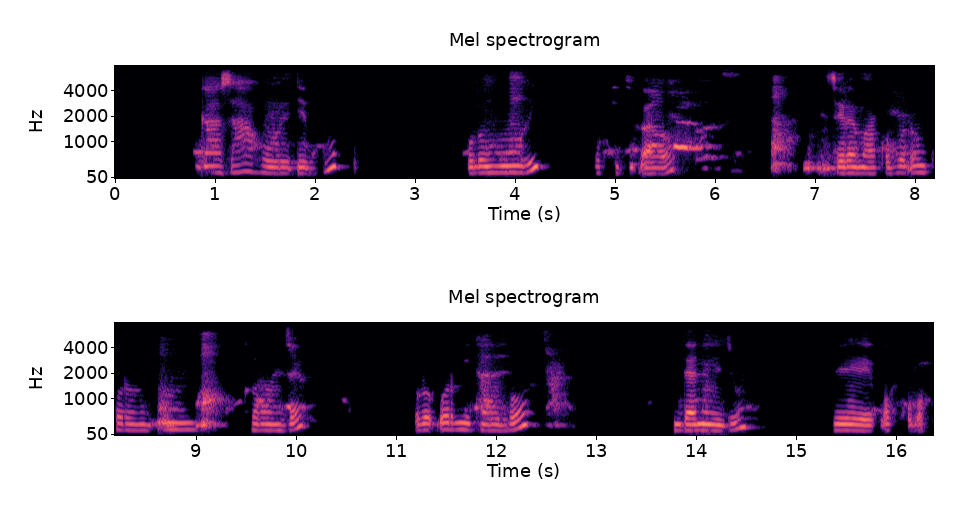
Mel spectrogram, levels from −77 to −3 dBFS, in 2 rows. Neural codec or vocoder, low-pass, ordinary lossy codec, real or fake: autoencoder, 48 kHz, 32 numbers a frame, DAC-VAE, trained on Japanese speech; 7.2 kHz; AAC, 48 kbps; fake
